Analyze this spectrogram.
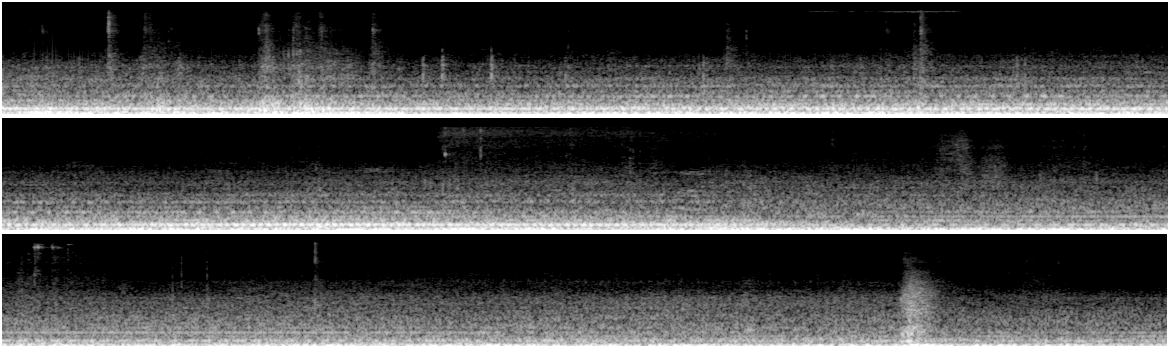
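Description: A diesel bus engine drones, heard from the upper deck inside the bus.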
